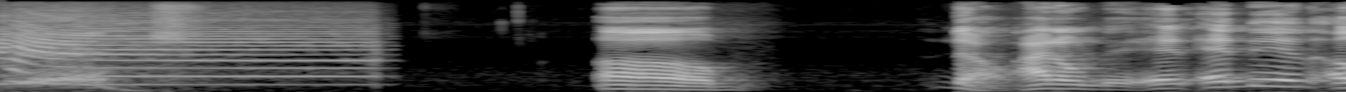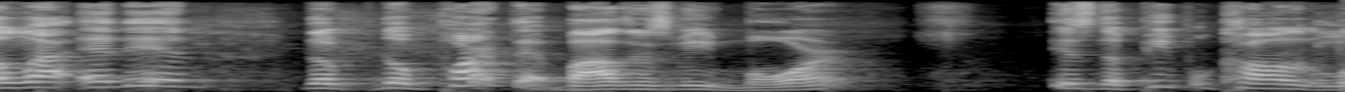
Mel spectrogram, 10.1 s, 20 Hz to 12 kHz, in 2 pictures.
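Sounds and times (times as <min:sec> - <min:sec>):
loud brassy air horn blasts: 0:00.0 - 0:01.5
speech: 0:02.2 - 0:02.9, 0:03.6 - 0:08.3, 0:09.0 - 0:10.0.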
